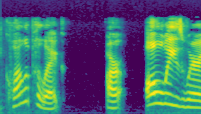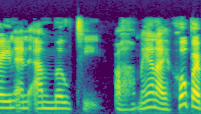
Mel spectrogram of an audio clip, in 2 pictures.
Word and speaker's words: amauti: The Qalupalik are always wearing an amoti. Oh man, I hope I pronounced that right. I am so sorry for this mispronunciations. But the amauti, which is Amauti, it is that parka type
